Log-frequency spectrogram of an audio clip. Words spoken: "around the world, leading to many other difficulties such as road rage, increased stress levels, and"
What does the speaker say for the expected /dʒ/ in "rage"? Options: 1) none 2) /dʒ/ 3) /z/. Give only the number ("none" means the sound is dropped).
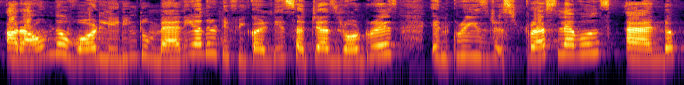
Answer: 3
